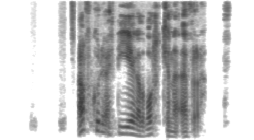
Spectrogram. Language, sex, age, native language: Icelandic, male, 30-39, Icelandic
